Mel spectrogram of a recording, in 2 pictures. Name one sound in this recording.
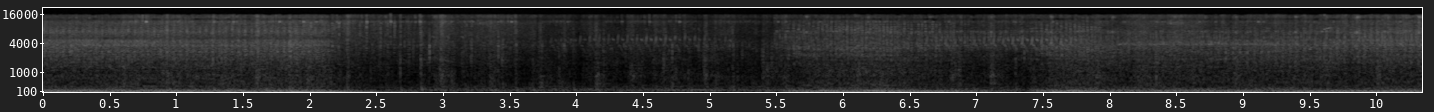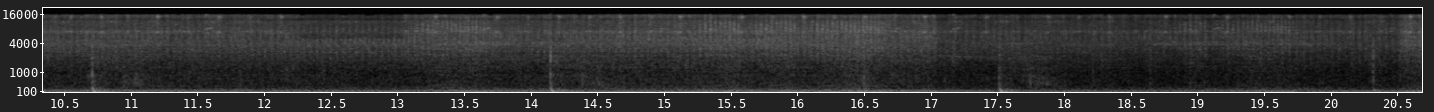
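Heavy vehicle engines rumble low and steadily.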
